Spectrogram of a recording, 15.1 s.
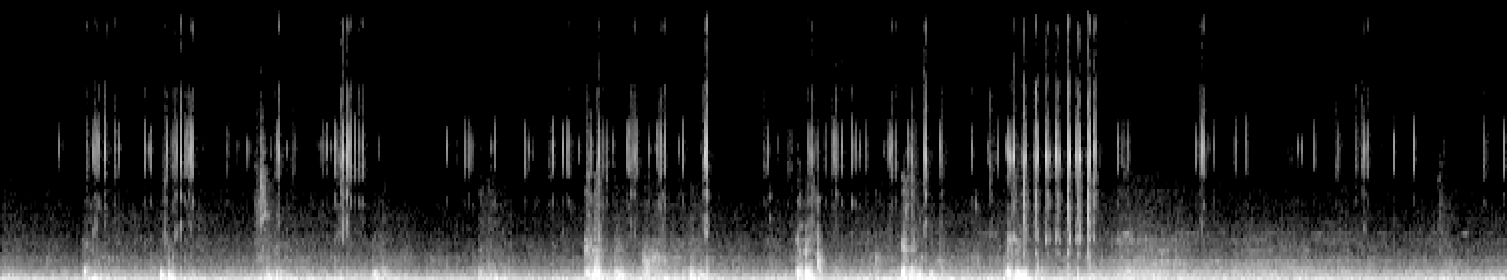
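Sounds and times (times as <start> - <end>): light rattling ticks: 2.6 - 3.8, 4.5 - 11.0, 11.9 - 15.0.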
